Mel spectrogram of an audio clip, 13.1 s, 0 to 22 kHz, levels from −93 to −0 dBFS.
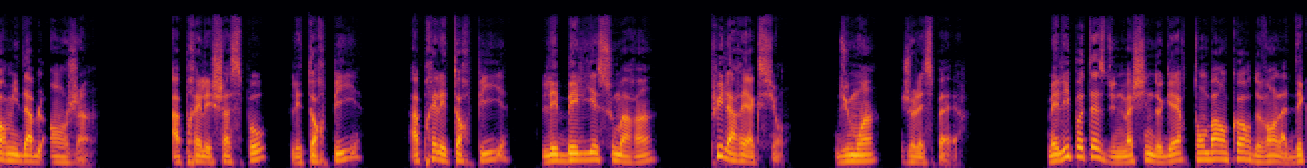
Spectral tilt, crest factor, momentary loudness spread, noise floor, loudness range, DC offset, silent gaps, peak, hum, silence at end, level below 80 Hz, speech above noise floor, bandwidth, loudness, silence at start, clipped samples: -6 dB/octave; 20 dB; 12 LU; under -90 dBFS; 3 LU; under 0.1%; 10.33-10.41 s; -4 dBFS; none; 0.05 s; -56 dBFS; over 68 dB; 15.5 kHz; -23 LUFS; 0 s; under 0.1%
